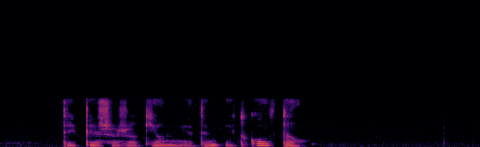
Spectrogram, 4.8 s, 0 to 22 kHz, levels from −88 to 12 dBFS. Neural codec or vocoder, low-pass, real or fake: codec, 16 kHz, 4 kbps, X-Codec, HuBERT features, trained on general audio; 7.2 kHz; fake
